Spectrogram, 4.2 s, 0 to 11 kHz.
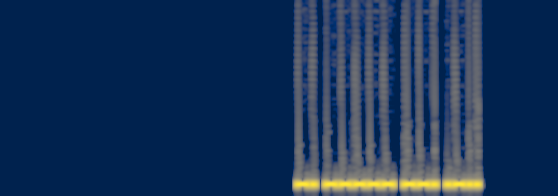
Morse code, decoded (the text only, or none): N0GL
